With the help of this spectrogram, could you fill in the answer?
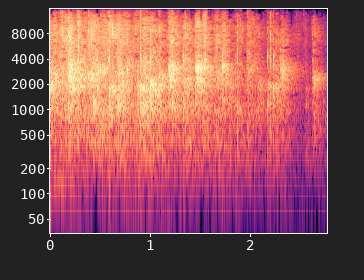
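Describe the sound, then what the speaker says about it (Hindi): A burst of crowd applause, steady clapping from many hands that fades slightly toward the end. "एक बार जोरदार तालियां"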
